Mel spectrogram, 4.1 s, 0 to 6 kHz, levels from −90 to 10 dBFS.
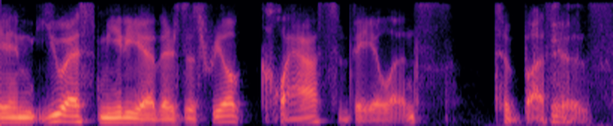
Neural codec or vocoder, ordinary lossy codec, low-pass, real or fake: codec, 16 kHz, 8 kbps, FunCodec, trained on Chinese and English, 25 frames a second; Opus, 64 kbps; 5.4 kHz; fake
